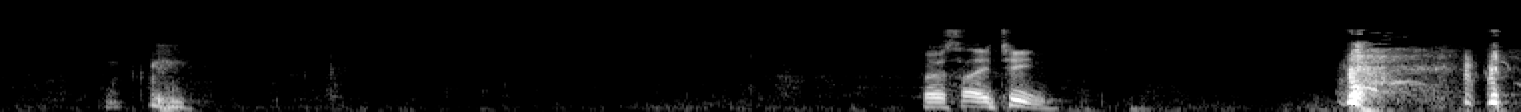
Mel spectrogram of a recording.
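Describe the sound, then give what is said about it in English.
Three separate bursts of coughing, fairly loud: a short cough, then a rougher throaty one a few seconds later, and a final harsh, breathy cough after a brief pause. “Excuse me if I cough a little bit this morning and snivel and do a few other things.”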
